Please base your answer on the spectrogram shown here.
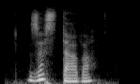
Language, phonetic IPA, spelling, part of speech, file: Russian, [zɐˈstavə], застава, noun, Ru-застава.ogg
- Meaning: 1. gate, turnpike 2. outpost 3. picket, security detachment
